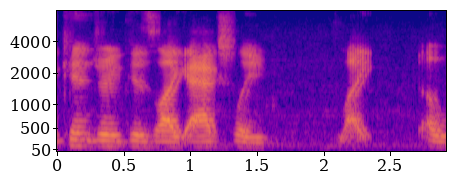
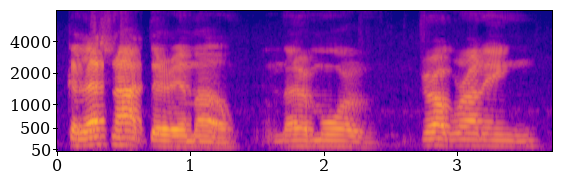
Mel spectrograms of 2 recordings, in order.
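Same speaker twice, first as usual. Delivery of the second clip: ordinary delivery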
